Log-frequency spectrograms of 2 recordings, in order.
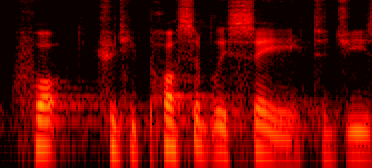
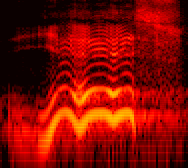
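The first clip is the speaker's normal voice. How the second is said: high, loud yes; loud high-pitched insistent yes; 8 dB louder than usual. Acted. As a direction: answer urgently, almost pleading. Peter answers second time.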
